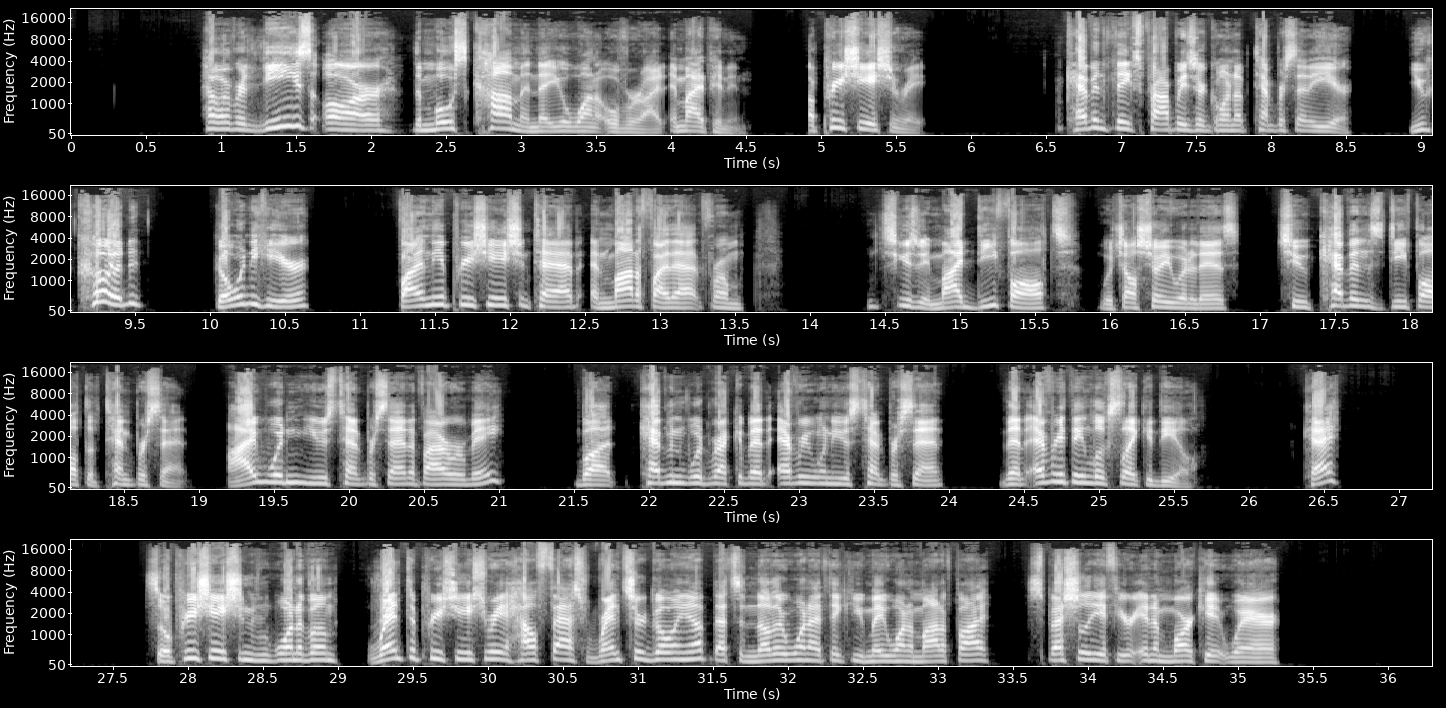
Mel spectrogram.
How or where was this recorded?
live audience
